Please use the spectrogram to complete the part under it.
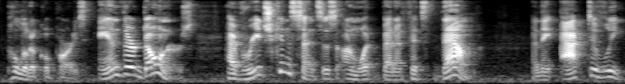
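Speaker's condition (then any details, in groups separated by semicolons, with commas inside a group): No condition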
